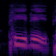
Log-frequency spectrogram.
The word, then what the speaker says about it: Peedee: PD. – It's the PD tribe. – It's a tribe in South Carolina. – Yeah. – What does it stand for? – No, it's PD, P-E-E-D-E-E.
